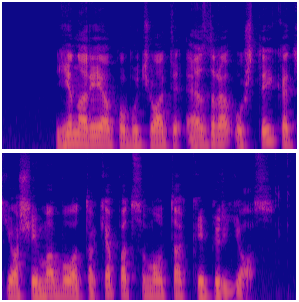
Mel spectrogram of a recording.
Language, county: Lithuanian, Kaunas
